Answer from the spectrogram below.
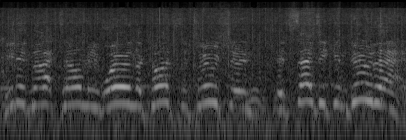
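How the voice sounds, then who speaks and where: A man's voice: extremely high pitch, fairly even intonation, moderate pace, far from the mic, noisy background. A man challenging authority at a protest, insistent and repeating himself in a confrontational way. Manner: insistent, repetitive. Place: outdoors at a state capitol protest. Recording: outdoor recording amid loud crowd.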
